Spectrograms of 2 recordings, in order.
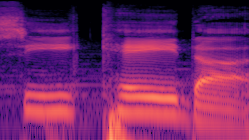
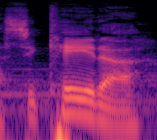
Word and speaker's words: cicada: i listen to it it's pronounced si ke da cicada okay that that helps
